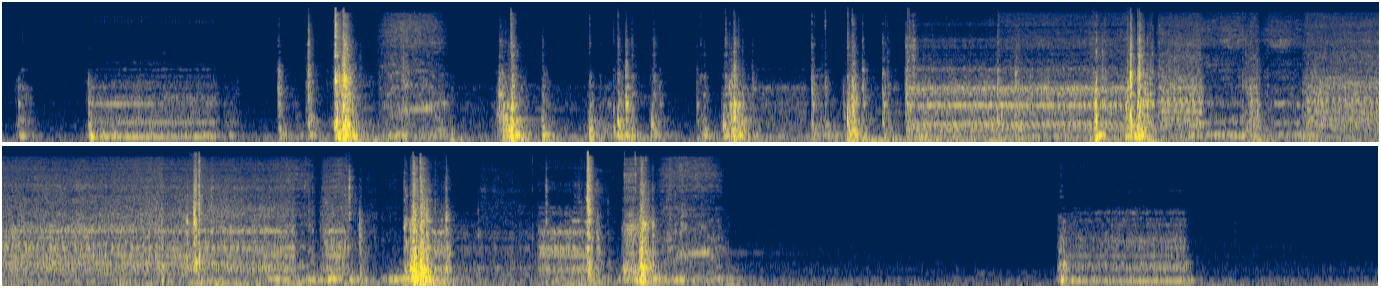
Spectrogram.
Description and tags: HP Printer making some noises.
